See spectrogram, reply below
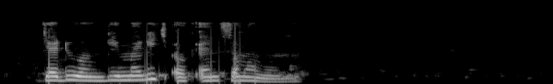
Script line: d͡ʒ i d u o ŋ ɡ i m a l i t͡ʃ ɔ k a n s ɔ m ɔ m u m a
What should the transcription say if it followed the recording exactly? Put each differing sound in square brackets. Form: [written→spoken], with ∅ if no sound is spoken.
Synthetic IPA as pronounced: d͡ʒ [i→a] d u o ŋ ɡ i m a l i t͡ʃ ɔ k [a→ɛ] n s ɔ m ɔ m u m a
